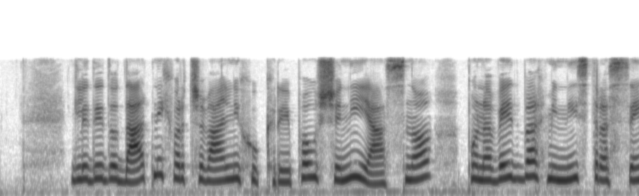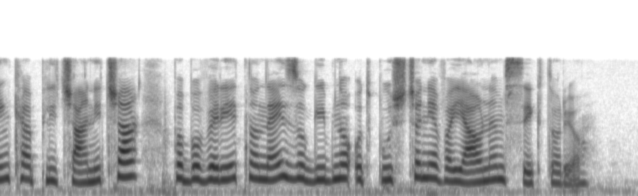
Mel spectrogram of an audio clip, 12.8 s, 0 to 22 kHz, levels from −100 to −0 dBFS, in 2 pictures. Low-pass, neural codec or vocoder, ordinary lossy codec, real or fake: 7.2 kHz; none; none; real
